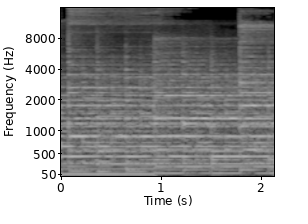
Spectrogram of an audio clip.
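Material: Nothing is struck.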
